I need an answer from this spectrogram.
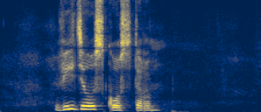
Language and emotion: Russian, neutral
